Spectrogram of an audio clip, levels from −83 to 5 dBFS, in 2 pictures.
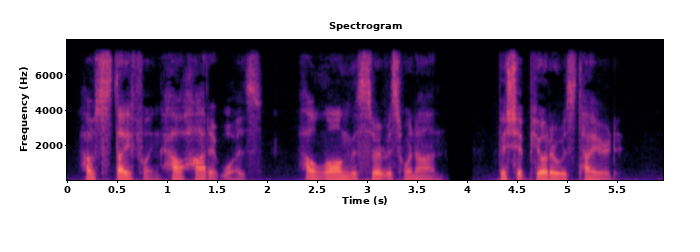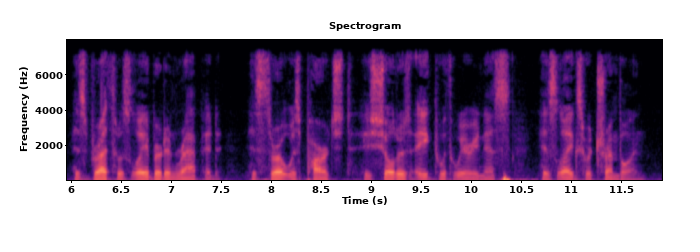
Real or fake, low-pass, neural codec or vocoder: real; 7.2 kHz; none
